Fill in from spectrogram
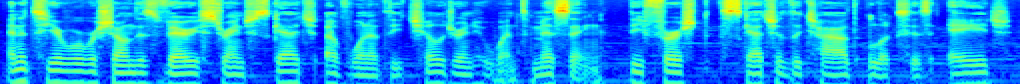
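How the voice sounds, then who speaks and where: Man, video host, horror commentary, very deep, soft dark timbre. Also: steady tone, measured pace, few pauses, faint music behind. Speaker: online video host and narrator.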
